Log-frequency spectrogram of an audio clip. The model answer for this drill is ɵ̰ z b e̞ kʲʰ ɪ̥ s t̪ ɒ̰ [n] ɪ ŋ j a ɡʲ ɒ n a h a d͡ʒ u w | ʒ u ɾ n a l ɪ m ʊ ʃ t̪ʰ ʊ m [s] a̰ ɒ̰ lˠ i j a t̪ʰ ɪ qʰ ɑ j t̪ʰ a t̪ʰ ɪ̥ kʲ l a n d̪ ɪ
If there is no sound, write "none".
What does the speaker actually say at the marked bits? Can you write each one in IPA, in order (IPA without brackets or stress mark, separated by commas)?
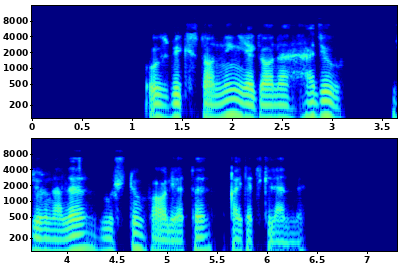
nː, f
